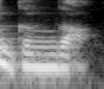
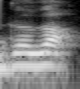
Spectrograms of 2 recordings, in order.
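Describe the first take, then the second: First: गंगा said with a clear nasal ng before the second ga; corrected word. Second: गगा read as written, plain ga-ga with no nasal sound; wrong spelling read out. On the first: Teacher showing children the corrected word with a clear nasal. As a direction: give गंगा its full nasal, gang-ga. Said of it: "आप जब ग के ऊपर अंक बिंदी लगाएंगे". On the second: Teacher showing children the unmarked word, ga-ga without nasal. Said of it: "लेकिन गगा कुछ नहीं होता". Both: Shown as a demonstration.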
